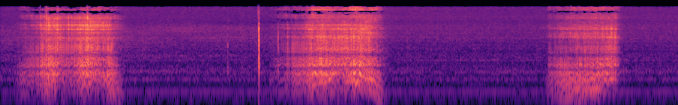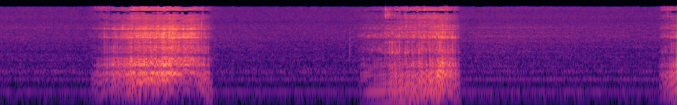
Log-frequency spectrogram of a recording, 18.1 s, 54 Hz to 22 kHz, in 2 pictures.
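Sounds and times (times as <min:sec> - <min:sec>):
person snoring: 0:00.2 - 0:01.7, 0:03.7 - 0:05.2, 0:07.3 - 0:08.3, 0:10.3 - 0:11.9, 0:13.8 - 0:15.2
quiet breathing: 0:15.3 - 0:16.5.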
